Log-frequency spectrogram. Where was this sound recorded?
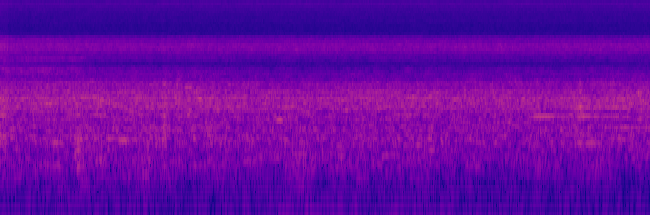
on a subway train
